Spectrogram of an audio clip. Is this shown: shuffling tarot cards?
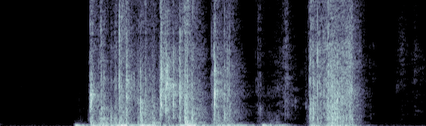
yes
